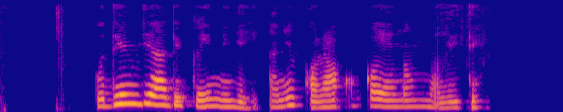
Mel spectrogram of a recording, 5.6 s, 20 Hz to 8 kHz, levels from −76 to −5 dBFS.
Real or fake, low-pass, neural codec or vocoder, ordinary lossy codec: fake; 7.2 kHz; codec, 44.1 kHz, 2.6 kbps, SNAC; MP3, 32 kbps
